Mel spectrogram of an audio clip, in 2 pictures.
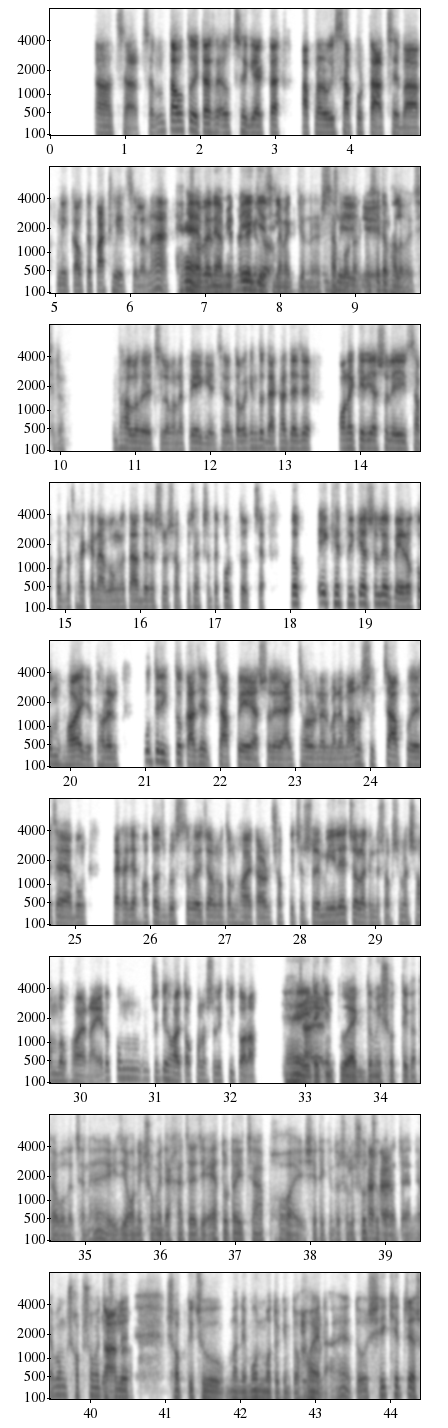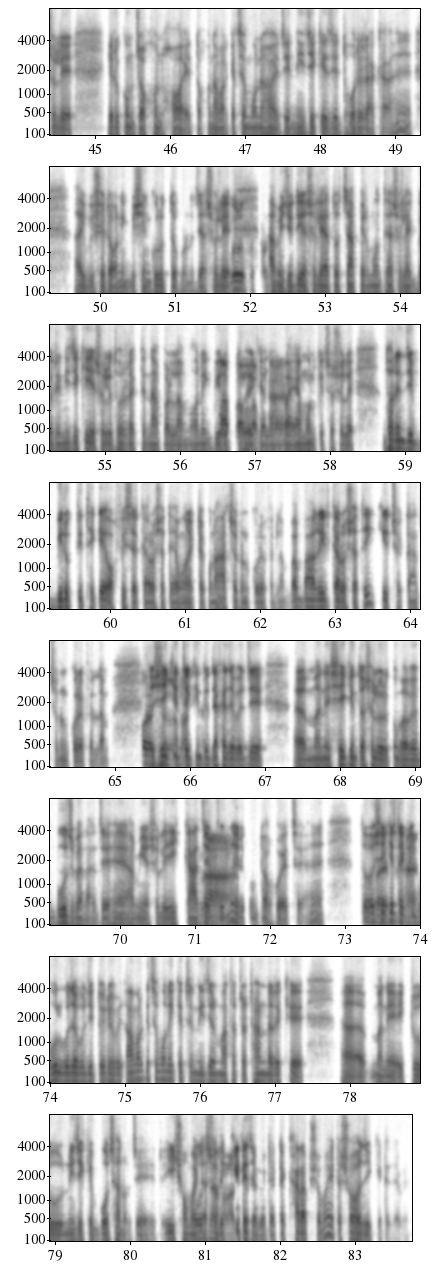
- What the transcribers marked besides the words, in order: tapping; other background noise
- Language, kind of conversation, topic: Bengali, podcast, কাজে ব্যস্ত থাকলে ঘরের কাজকর্ম ও দায়িত্বগুলো কীভাবে ভাগ করেন?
